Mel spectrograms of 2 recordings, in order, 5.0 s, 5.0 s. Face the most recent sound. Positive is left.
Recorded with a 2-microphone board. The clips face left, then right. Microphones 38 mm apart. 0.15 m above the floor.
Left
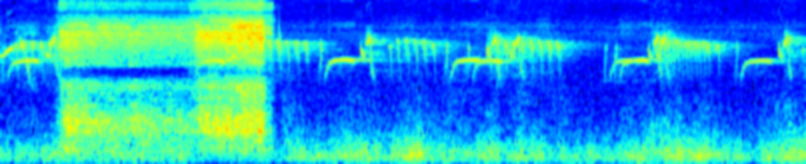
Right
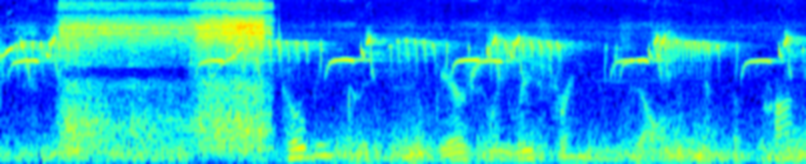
turn(degrees=-75)  # may be behind; listen again after turning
